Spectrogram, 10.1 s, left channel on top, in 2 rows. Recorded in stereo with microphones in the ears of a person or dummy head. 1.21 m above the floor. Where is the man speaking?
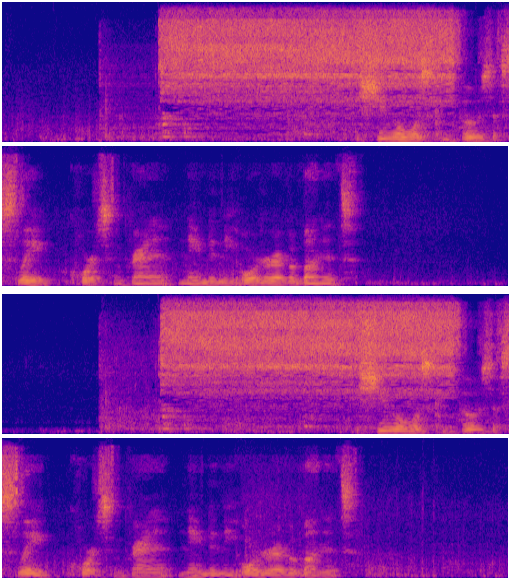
Centre (ahead or behind), 3 m.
